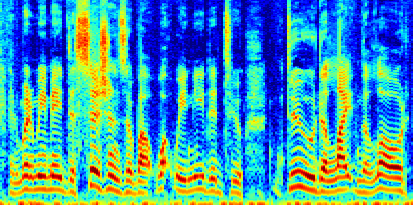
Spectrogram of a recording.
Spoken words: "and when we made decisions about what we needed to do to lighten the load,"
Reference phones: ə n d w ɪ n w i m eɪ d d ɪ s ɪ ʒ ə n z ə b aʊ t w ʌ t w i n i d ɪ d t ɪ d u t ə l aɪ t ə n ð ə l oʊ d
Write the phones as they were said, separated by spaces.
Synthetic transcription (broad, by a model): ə n w ɪ n w i m eɪ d d ɪ s ɪ ʒ ə n z ə b aʊ t w ʌ t w i n i d ɪ d t ɪ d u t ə l aɪ t n ð ə l oʊ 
